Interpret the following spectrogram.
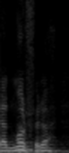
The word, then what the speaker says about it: atmósfera: Por cierto que se dice atmósfera, pero no se dice heterosfera y ionosfera, es una cosa interesante lo de los acentos en castellano o español.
